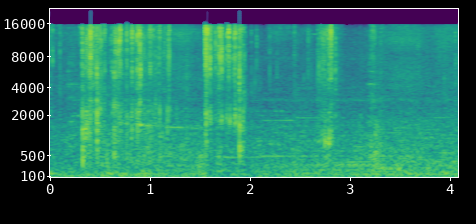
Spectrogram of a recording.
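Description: Clear plastic eyeglass cases being handled and picked up, giving several sharp plastic clicks and knocks, with faint music underneath.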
